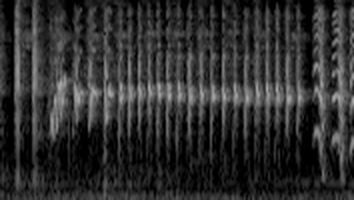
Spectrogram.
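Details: Javan myna in full chattering song, meant to coax quiet mynas into singing: two harsh opening notes, then a fast, even stutter of about twenty-five sharp repeated notes at one pitch, ending in two dropping squeaks.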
